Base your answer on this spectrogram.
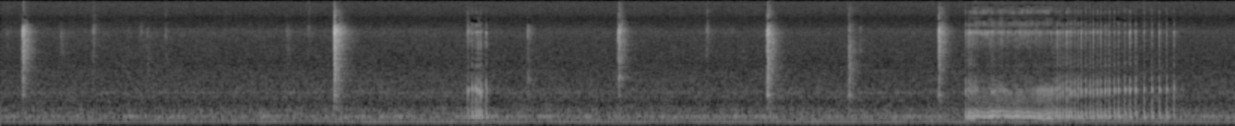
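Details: Maci, a pet dog, snoring indoors: scattered soft clicks and brief rustles, then near the end a drawn-out raspy snore with a fluttering, rapidly pulsed rattle lasting about two seconds.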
